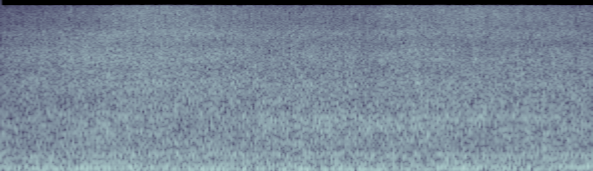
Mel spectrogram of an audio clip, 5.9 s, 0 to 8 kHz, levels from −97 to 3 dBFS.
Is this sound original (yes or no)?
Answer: yes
